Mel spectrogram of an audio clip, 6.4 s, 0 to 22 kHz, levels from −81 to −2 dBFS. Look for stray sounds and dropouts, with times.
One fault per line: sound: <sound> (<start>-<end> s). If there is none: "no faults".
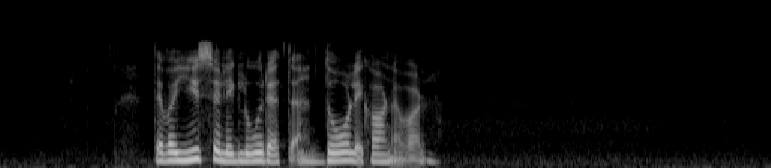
no faults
